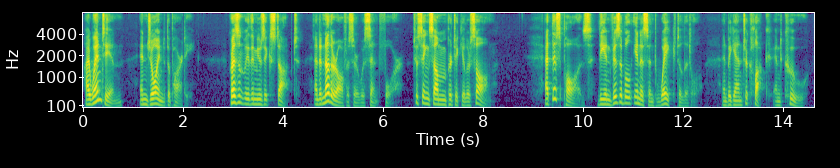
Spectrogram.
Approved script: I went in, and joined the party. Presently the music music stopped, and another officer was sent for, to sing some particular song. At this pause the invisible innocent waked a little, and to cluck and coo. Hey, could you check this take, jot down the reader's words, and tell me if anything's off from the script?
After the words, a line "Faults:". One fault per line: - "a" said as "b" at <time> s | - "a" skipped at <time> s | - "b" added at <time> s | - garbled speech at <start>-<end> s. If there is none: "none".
I went in, and joined the party. Presently the music stopped, and another officer was sent for, to sing some particular song. At this pause the invisible innocent waked a little, and began to cluck and coo.
Faults:
- "music" skipped at 3.8 s
- "began" added at 12.9 s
